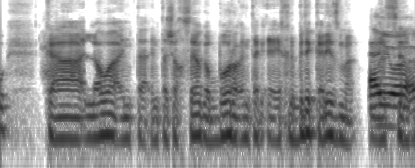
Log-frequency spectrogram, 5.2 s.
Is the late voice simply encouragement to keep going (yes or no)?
no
